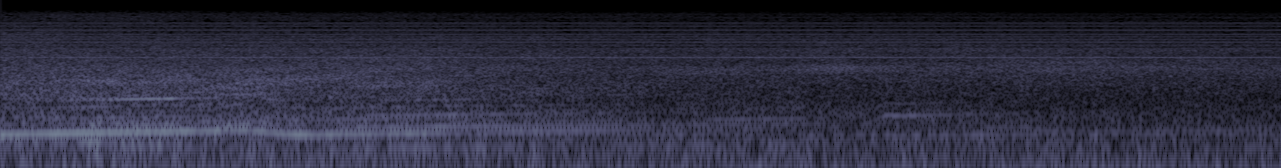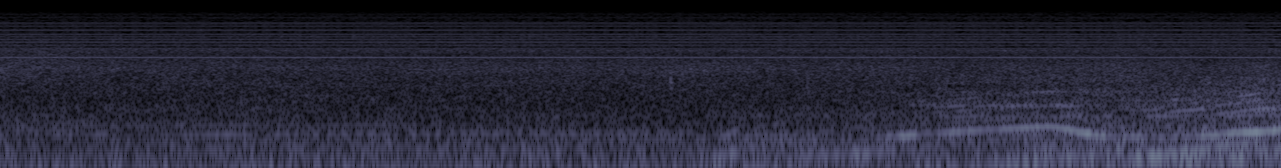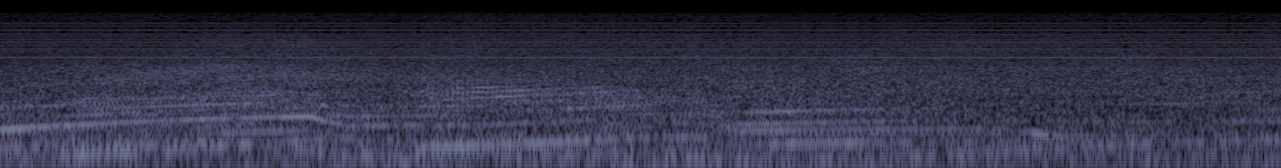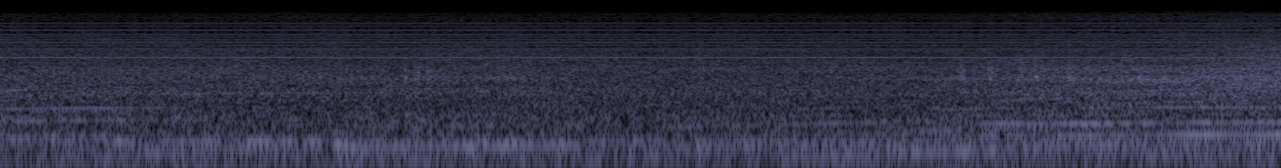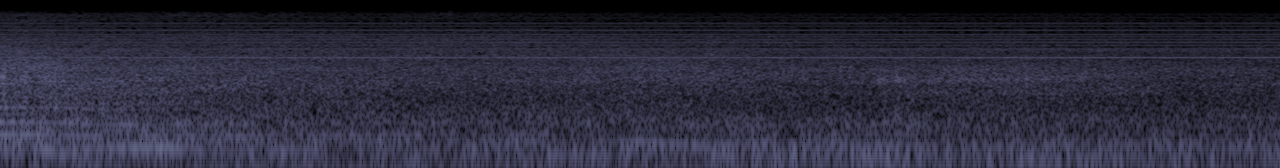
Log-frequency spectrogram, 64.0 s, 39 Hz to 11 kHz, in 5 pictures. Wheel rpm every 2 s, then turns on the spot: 0, 0, 0, 0, 0, 0, 0, 0, 0, 0, 0, 0, 0, 0, 0, 0, 0, 0, 0, 0, 0, 0, 0, 0, 0, 0, 0, 0, 0, 0, 0, 0.
none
